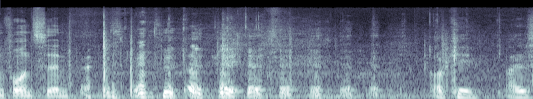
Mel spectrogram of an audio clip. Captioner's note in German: Alle lachen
